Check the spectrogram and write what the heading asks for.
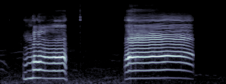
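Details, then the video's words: Newborn lamb baaing loudly: two harmonic-rich bleats, a short one followed by a longer, steady, slightly wavering one about a second later, with quiet pauses around them. "Cute baby newborn baby sheep baaing,loud noise,Cute baby lamb has a loud baa"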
